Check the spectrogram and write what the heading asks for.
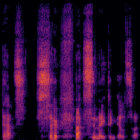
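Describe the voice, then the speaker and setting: A man's voice: a little high, lively intonation, slow pace, creaky, bright, forceful tone. A man playing a tabletop role-playing game, chatting casually and speaking in character.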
